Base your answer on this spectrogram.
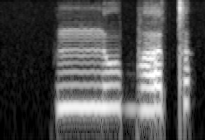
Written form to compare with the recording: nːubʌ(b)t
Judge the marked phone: incorrect: none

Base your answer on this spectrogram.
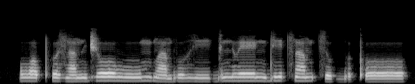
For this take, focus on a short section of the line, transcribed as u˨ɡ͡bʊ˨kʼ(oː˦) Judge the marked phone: correct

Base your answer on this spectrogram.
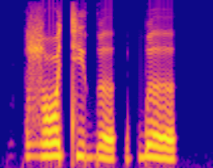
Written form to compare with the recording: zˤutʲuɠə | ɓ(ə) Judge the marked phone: correct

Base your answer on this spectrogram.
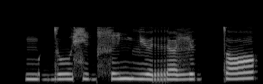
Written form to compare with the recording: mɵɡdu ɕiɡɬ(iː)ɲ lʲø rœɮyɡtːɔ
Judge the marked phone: incorrect: i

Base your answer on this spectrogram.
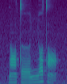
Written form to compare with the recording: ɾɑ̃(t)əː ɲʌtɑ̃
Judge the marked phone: correct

